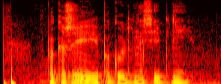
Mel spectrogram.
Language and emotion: Russian, neutral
